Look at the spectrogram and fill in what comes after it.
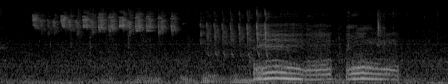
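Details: Front porch bird feeder squirrel that won't leave, giving two drawn-out whiny harmonic calls, the first longer than the second, after a burst of high thin bird chirping at the feeder.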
